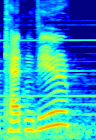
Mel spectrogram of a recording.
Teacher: it has a rolled r in it or it does when I pronounce it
